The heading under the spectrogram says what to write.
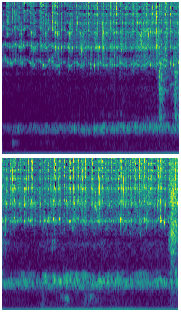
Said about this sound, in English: You can hear this water. Listen to that. You can hear this water. You really can. It's really going, too. It's still going, too.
